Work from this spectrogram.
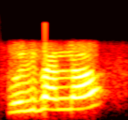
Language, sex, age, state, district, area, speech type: Odia, female, 30-45, Odisha, Sambalpur, rural, conversation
